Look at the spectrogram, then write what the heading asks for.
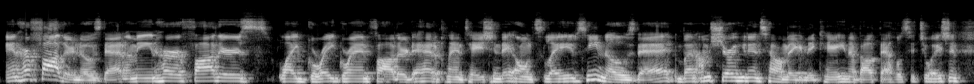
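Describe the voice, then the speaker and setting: A man's voice: mid-range voice, normal speed, few pauses, fairly bright tone. A young man from the United States giving blunt, emphatic reaction commentary on his vlog, repeating points and swearing freely. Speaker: commentary vlogger.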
